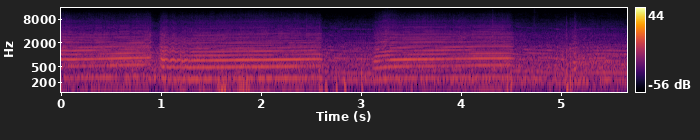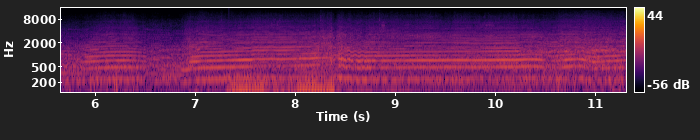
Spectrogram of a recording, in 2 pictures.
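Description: A race car in Grid Autosport revs hard through a series of corners, the engine note climbing and dropping with each gear change and brief lift, loud and continuous with no talk.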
